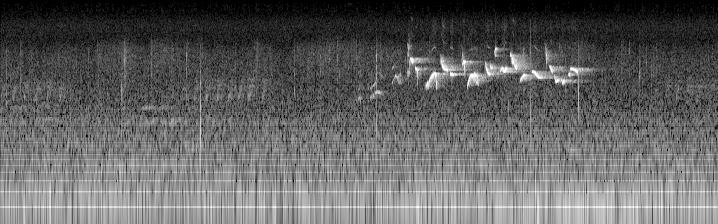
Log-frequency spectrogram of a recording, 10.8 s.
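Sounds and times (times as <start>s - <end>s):
background hiss: 0.0s - 10.7s
Eurasian blackcap warbling song: 5.4s - 9.0s.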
